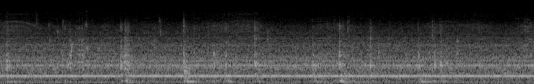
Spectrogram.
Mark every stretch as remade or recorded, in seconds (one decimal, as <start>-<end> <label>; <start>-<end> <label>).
0.0-5.3 recorded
